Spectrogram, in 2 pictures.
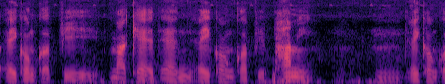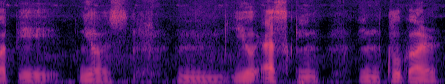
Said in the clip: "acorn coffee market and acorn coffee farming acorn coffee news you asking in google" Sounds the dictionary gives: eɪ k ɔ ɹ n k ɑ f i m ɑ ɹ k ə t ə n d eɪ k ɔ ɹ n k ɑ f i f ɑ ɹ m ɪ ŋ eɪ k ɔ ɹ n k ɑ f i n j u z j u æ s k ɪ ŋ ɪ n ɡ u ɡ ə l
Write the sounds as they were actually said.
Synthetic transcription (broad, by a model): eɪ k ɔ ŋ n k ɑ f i m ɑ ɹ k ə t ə n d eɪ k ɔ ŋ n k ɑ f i p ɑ m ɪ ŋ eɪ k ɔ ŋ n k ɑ p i n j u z j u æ s k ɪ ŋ ɪ n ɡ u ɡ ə l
